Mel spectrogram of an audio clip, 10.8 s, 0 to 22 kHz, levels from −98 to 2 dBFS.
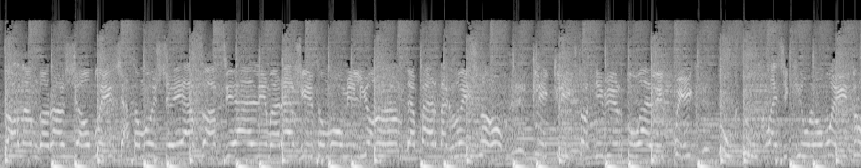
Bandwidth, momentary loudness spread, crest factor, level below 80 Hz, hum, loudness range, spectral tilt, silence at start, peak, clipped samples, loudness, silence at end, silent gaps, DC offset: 13.5 kHz; 3 LU; 10 dB; -16 dBFS; none; 1 LU; -4 dB/octave; 0 s; 0 dBFS; 0.2%; -11 LUFS; 0 s; none; under 0.1%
